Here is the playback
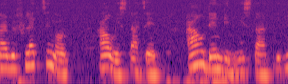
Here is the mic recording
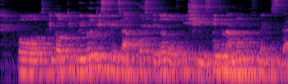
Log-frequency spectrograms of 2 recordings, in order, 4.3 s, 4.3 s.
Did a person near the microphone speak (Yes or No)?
Yes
